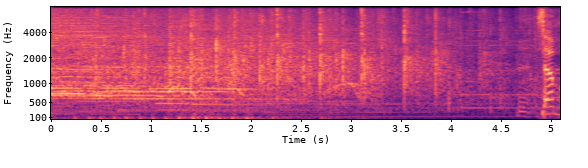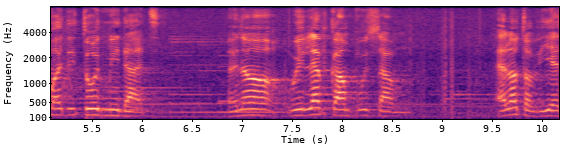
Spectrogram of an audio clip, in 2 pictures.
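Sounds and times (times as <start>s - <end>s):
audience shouting: 0.0s - 3.4s
audience clapping: 0.0s - 5.4s
speech: 4.9s - 8.8s, 9.5s - 10.1s.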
